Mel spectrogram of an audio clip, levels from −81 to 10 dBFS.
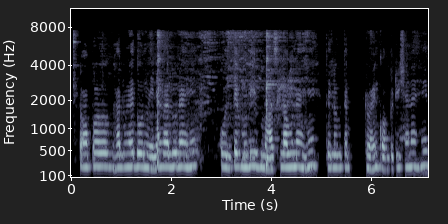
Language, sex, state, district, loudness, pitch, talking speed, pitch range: Marathi, female, Maharashtra, Nagpur, -22 LUFS, 220 Hz, 160 wpm, 215-230 Hz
